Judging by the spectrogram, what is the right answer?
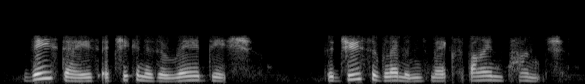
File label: female speex vbr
